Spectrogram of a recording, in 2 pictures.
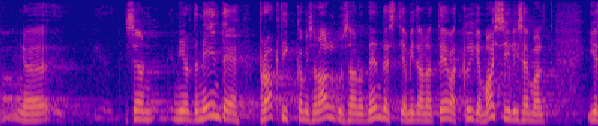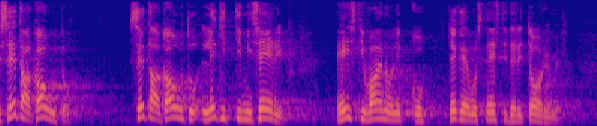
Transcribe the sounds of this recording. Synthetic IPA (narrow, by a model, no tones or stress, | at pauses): se̞ːo̞nniːøld̪ɑne̞nd̪̥e̞prɑkt̪ikːˑɑmis̬o̞nɑlɡus̬ɑːnud̪ne̞nd̪̥e̞st̪jɑmid̪̥ɑnɑd̪̥̚t̪e̞ːvɑd̪̥kɤjɡ̥e̞mɑsʲːilis̬e̞mɑlt̪ˑjɑse̞d̪̥ɑkɑwd̪̥ṵ | se̞d̪̥ɑkɑwd̪ule̞ɡit̪ːimise̞ːɾib̥ | e̞ːst̪ivɑe̞nulikːut̪e̞ɡ̥e̞vust̪eːsʲt̪it̪e̞ɾit̪ːˑo̞ːɾiumḭl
